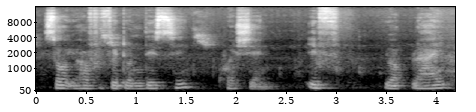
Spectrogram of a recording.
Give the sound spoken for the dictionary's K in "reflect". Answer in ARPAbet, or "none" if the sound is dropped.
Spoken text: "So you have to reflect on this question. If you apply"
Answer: none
